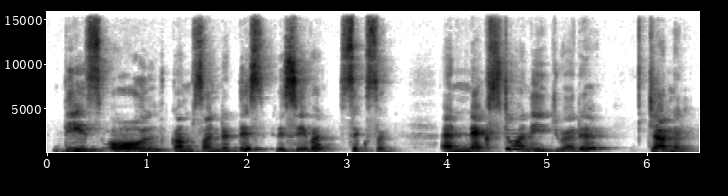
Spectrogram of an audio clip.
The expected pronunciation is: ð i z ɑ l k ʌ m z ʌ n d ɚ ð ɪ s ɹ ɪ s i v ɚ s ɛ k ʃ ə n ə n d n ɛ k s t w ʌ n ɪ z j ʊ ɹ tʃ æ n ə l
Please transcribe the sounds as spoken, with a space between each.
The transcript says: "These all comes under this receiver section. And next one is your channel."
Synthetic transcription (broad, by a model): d i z ɑ l k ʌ m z ʌ n d ɚ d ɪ s ɹ ɪ s i v ɚ s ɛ k s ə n ə n d n ɛ k s t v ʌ n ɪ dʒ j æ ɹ tʃ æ n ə l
